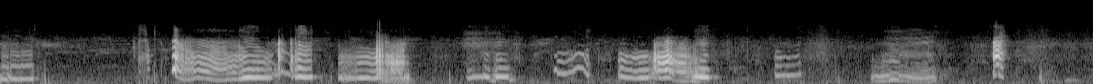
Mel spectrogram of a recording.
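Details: Blue Staffordshire bull terrier puppy making odd noises: a run of high, wavering whimpers and yips with warbling pitch, in short bursts of about half a second to a second, some rising and falling, repeated through the clip with brief pauses.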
